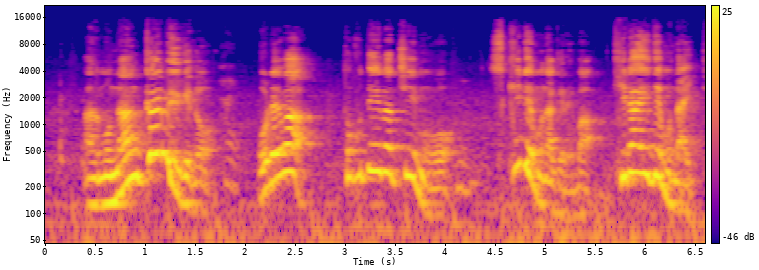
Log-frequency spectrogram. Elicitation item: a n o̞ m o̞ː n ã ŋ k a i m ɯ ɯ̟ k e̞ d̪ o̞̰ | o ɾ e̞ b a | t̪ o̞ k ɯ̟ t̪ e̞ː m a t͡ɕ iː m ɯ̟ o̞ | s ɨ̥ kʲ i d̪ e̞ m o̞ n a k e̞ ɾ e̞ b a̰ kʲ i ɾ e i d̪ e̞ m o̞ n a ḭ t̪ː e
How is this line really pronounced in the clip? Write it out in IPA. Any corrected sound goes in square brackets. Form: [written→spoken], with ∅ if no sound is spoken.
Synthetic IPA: a n o̞ m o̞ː n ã ŋ k a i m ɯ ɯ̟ k e̞ d̪ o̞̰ | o ɾ e̞ [b→β] a | t̪ o̞ k ɯ̟ t̪ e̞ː [m→n] a t͡ɕ iː m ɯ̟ o̞ | s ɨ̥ kʲ i d̪ e̞ m o̞ n a k e̞ ɾ e̞ b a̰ kʲ i ɾ [e→a] i d̪ e̞ m o̞ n a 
